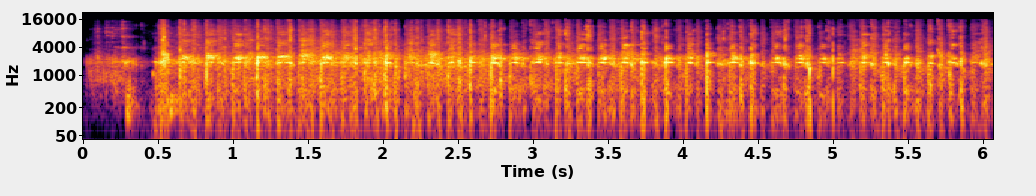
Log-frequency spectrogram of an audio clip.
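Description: Metal cocktail shaker packed full of ice being shaken hard: fast, continuous rattling of ice against the tin, starting about half a second in.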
